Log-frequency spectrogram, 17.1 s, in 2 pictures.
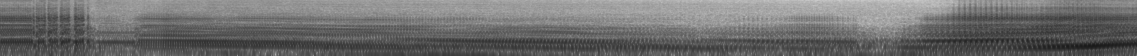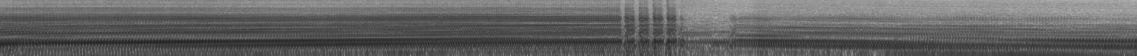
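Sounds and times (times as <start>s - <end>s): engine revving under load: 5.8s - 15.2s.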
